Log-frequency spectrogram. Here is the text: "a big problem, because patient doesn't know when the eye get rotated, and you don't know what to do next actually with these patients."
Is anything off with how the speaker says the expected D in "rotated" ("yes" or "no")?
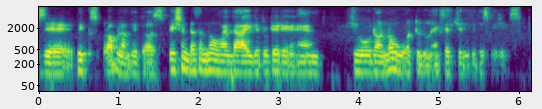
yes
